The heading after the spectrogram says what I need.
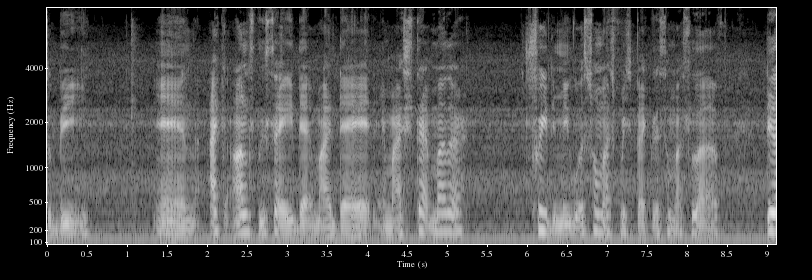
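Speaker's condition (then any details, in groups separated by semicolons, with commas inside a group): Cerebral palsy; affects motor skills and speech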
